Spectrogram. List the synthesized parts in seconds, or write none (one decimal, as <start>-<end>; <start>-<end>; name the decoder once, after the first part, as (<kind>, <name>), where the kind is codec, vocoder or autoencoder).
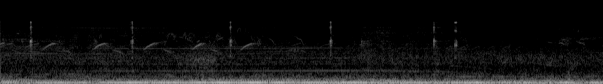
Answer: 3.5-4.5 (codec, HILCodec)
